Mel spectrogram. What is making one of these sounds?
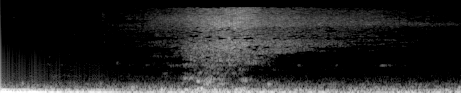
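A car passes close by in the opposite direction with a brief whoosh.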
